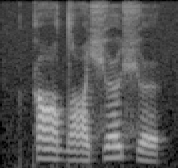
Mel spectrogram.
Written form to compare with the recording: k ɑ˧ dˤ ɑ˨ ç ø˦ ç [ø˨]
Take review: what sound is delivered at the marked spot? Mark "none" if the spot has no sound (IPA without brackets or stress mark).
ø˨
